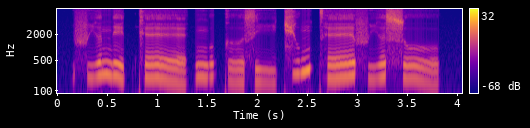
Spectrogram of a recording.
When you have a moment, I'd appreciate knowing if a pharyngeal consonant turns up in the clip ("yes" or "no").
no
